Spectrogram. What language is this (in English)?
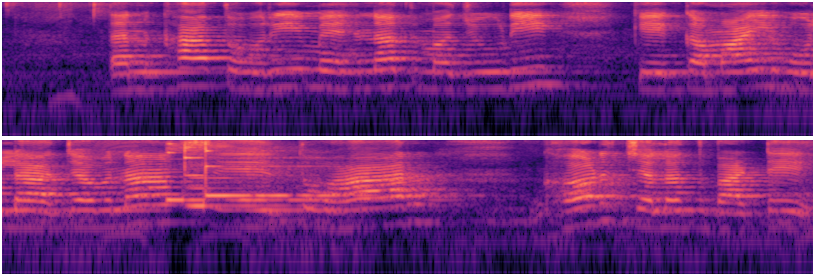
Bhojpuri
